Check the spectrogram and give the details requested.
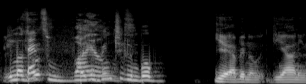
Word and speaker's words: Limpopo: In Limpopo? Yeah. Limpopo. Are you from Limpopo?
